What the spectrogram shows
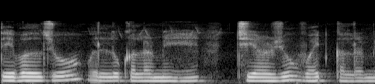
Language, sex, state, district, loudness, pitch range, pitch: Hindi, female, Arunachal Pradesh, Papum Pare, -15 LUFS, 165-180 Hz, 170 Hz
